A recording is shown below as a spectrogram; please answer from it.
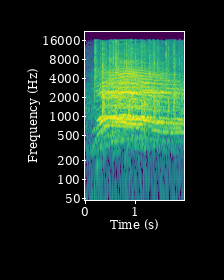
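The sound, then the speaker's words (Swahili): A group claps for themselves during a dance lesson, giving a bright, steady patter of applause. Sustained voices ring out loudly over the clapping throughout. “Jipigie makofi.”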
